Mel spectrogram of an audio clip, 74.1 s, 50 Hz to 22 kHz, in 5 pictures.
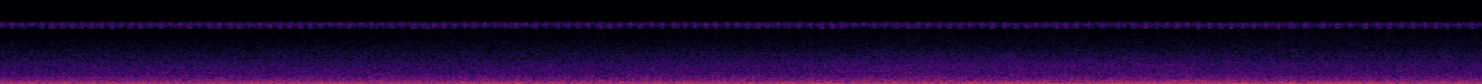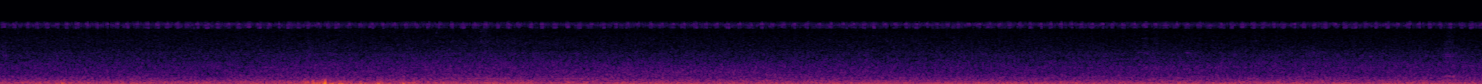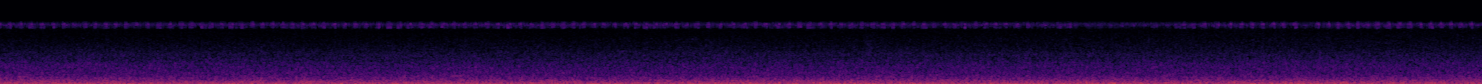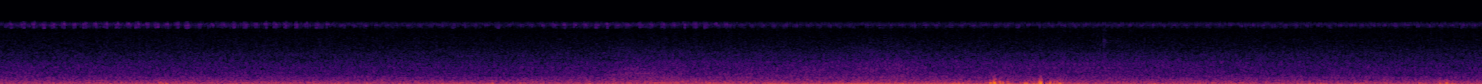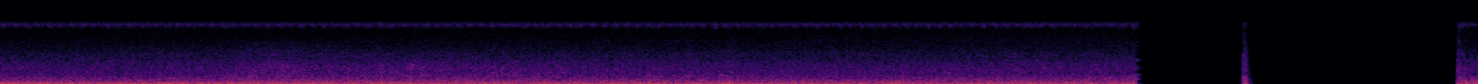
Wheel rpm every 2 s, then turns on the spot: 0, 0, 0, 0, 0, 0, 0, 0, 0, 0, 0, 0, 0, 0, 0, 0, 0, 0, 0, 0, 0, 0, 0, 0, 0, 0, 0, 0, 0, 0, 0, 0, 0, 0, 0, 0, 0.
none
